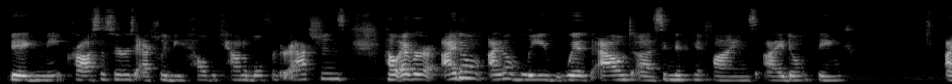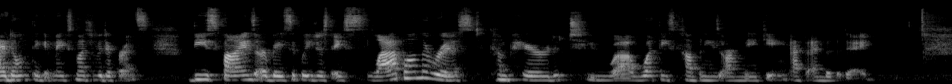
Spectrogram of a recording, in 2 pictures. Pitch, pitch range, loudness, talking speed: 210 Hz, 200-235 Hz, -28 LUFS, 175 wpm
